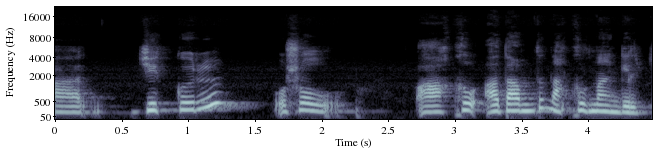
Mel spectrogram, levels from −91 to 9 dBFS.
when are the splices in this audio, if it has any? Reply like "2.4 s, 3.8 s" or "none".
none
